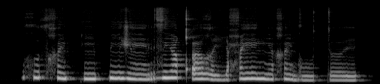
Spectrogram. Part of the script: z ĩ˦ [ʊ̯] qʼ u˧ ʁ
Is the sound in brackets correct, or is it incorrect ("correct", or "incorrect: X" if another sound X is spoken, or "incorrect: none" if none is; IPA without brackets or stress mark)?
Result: correct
